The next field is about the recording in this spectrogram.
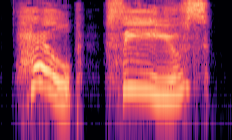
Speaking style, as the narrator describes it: shrieked out

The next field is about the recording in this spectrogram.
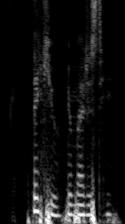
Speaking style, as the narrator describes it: Ensign Watsuki said

